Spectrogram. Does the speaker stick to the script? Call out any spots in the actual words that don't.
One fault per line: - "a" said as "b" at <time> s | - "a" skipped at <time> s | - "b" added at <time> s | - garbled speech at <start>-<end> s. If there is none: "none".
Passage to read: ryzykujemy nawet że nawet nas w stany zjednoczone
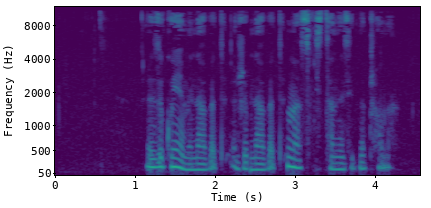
none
